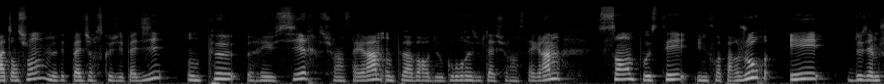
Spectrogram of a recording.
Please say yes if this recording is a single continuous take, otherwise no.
yes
